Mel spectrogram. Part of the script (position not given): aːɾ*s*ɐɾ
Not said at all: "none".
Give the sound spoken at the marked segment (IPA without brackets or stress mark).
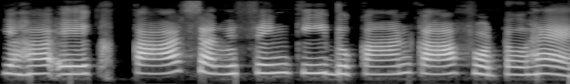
s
